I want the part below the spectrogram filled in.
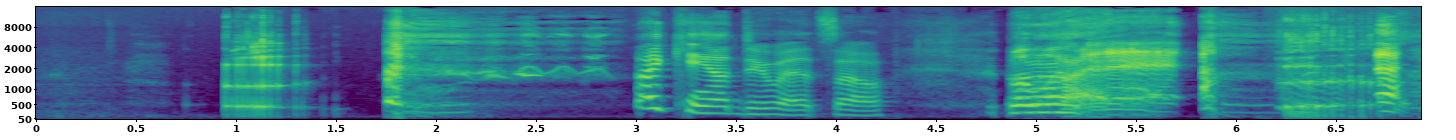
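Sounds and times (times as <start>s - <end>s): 
wet squishy burps: 0.9s - 1.5s, 5.0s - 6.9s
speech: 3.0s - 5.7s, 6.7s - 6.9s.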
